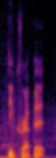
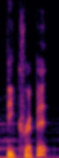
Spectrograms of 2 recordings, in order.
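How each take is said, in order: No difference in how they are said.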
